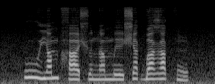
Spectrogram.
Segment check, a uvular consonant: absent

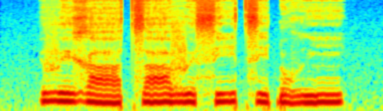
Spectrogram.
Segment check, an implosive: present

